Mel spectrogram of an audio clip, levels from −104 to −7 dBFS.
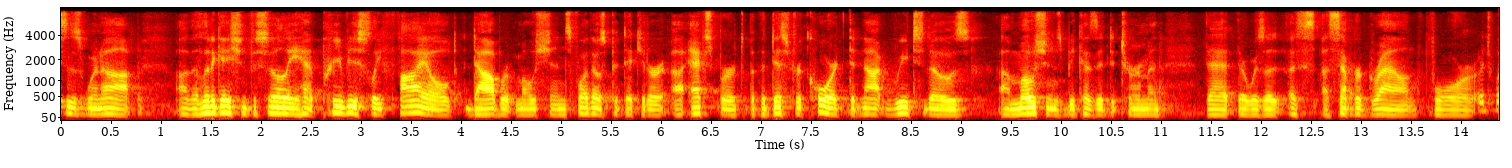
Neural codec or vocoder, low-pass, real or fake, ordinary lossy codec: codec, 16 kHz, 2 kbps, X-Codec, WavLM features, trained on Multilingual LibriSpeech; 7.2 kHz; fake; AAC, 48 kbps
